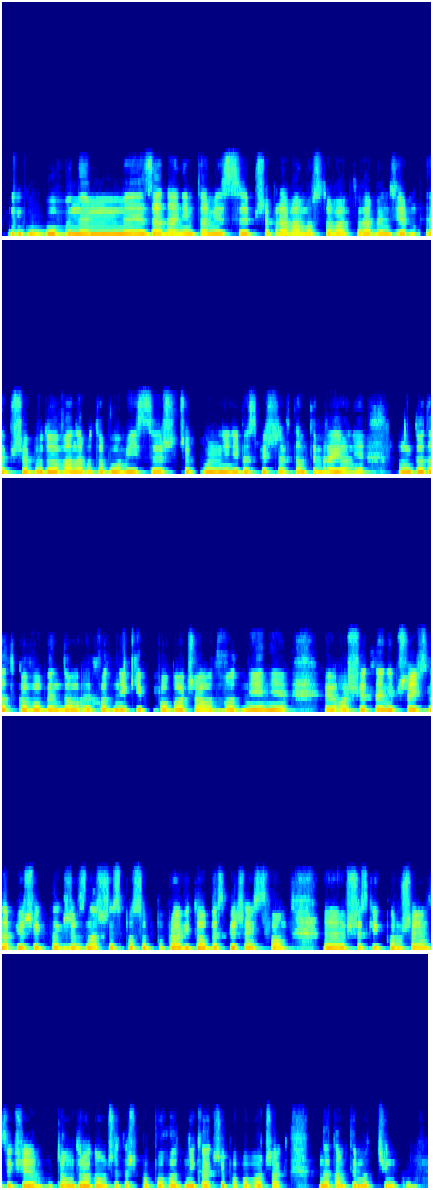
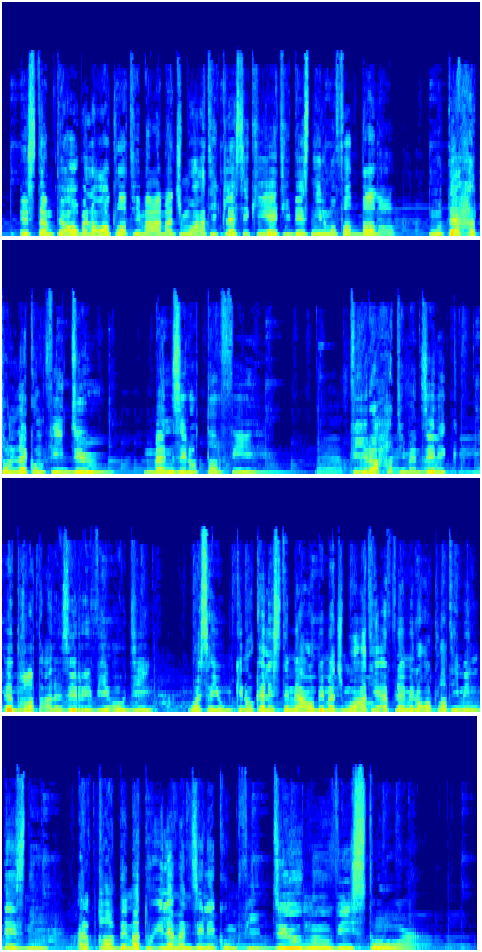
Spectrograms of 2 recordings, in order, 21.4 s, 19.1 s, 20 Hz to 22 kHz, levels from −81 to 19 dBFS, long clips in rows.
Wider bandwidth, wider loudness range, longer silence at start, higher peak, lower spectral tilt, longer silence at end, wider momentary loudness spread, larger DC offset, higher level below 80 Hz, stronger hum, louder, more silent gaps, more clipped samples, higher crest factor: second, 8 kHz vs 17.5 kHz; about the same, 2 LU vs 2 LU; about the same, 0.05 s vs 0.1 s; first, -2 dBFS vs -6 dBFS; first, -6.5 dB/octave vs -5 dB/octave; about the same, 0.1 s vs 0.15 s; second, 7 LU vs 10 LU; neither; second, -72 dBFS vs -50 dBFS; neither; first, -18 LUFS vs -24 LUFS; neither; neither; about the same, 16 dB vs 18 dB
